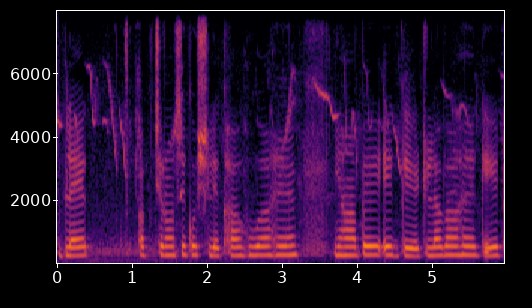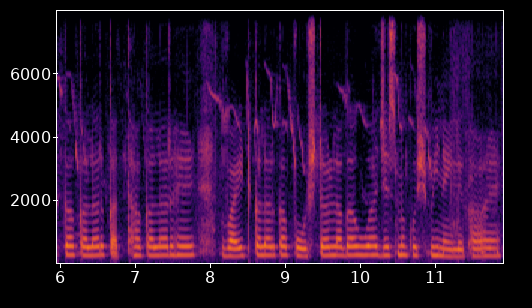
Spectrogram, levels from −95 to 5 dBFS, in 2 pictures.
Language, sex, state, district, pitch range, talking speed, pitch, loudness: Hindi, female, Uttar Pradesh, Budaun, 265-280 Hz, 160 wpm, 270 Hz, -32 LUFS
